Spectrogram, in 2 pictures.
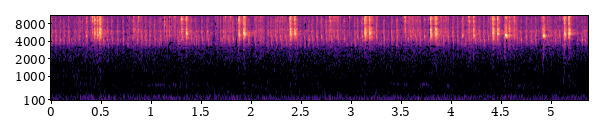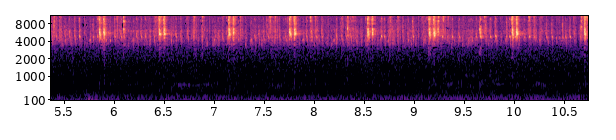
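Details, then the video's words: Repeated high chirps from live crickets, evenly spaced pulses roughly every half second over a quiet background, a continuous natural chorus without other voices. "Live Crickets 60min "Natural Sound""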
